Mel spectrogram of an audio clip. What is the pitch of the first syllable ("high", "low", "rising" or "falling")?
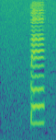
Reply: high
